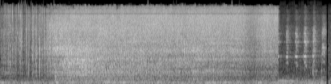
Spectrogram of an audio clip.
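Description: Chickpea dal tipped into a hot pan with ginger paste and cumin sets off a loud, steady sizzle that holds for several seconds and then drops away, followed by a few soft stirring knocks.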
